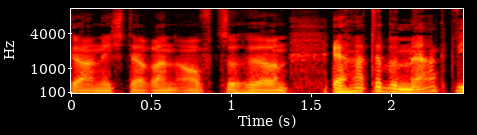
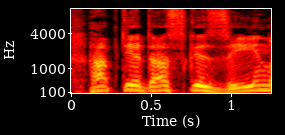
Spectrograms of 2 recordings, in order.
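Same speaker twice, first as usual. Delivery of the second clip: higher, calling out to the crowd; 8 semitones higher than usual. A narrator's reading. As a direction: call to the bystanders, mildly raised. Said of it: "rief der Alte den Umstehenden zu". (den Umstehenden zurufend, leicht erhoben)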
